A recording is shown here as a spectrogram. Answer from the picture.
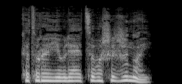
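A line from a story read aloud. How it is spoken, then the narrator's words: Cheerful woman. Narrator (Russian): сказала красноволосая берсеркиша и весело улыбнулась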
